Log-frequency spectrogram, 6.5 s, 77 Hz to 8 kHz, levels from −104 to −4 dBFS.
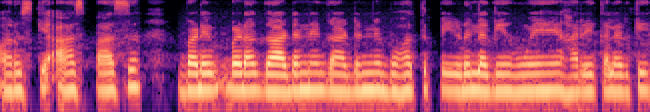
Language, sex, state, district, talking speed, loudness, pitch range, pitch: Hindi, female, Chhattisgarh, Balrampur, 165 wpm, -18 LUFS, 185-195 Hz, 190 Hz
